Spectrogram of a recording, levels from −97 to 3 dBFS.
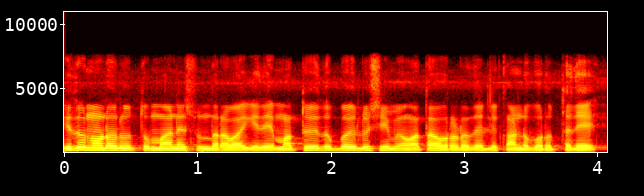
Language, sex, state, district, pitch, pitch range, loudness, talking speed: Kannada, male, Karnataka, Koppal, 135 Hz, 130-150 Hz, -15 LUFS, 160 wpm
